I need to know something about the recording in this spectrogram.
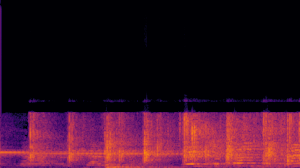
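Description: Unclear voices talking over one another, with a heavy thump a little under a second in.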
